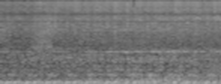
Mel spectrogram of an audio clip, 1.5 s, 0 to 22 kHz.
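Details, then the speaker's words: Newly bought 4x4 truck needing a new oil pump: deep, even rumble at idle with steady beats, no knocks or misses; normal idle. "that sounds pretty nice pretty neat"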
